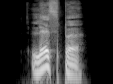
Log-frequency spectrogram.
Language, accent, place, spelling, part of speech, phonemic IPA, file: German, Germany, Berlin, Lesbe, noun, /ˈlɛspə/, De-Lesbe.ogg
- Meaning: lesbian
